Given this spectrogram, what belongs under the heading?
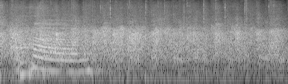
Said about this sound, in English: So a round of applause for independent publishers in the back.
